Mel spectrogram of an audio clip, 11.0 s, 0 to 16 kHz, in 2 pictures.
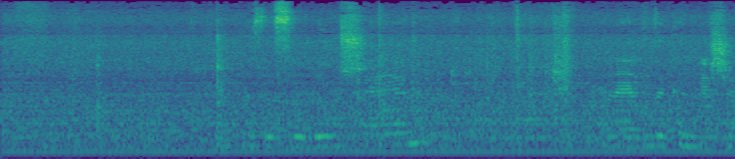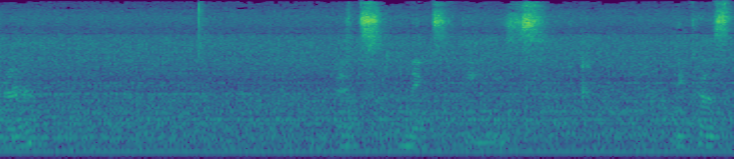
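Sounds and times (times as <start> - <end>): low hum with hiss: 0.0 - 11.0.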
